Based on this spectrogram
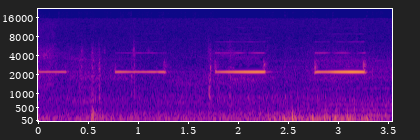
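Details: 2017 Chrysler Pacifica power rear hatch opened by pressing the key fob button twice: four steady high-pitched beeps, about one per second, each half a second long, as the liftgate opens normally.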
